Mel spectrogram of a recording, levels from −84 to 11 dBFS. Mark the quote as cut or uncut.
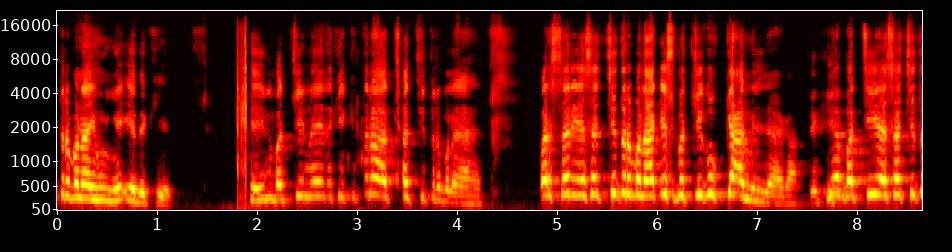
cut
